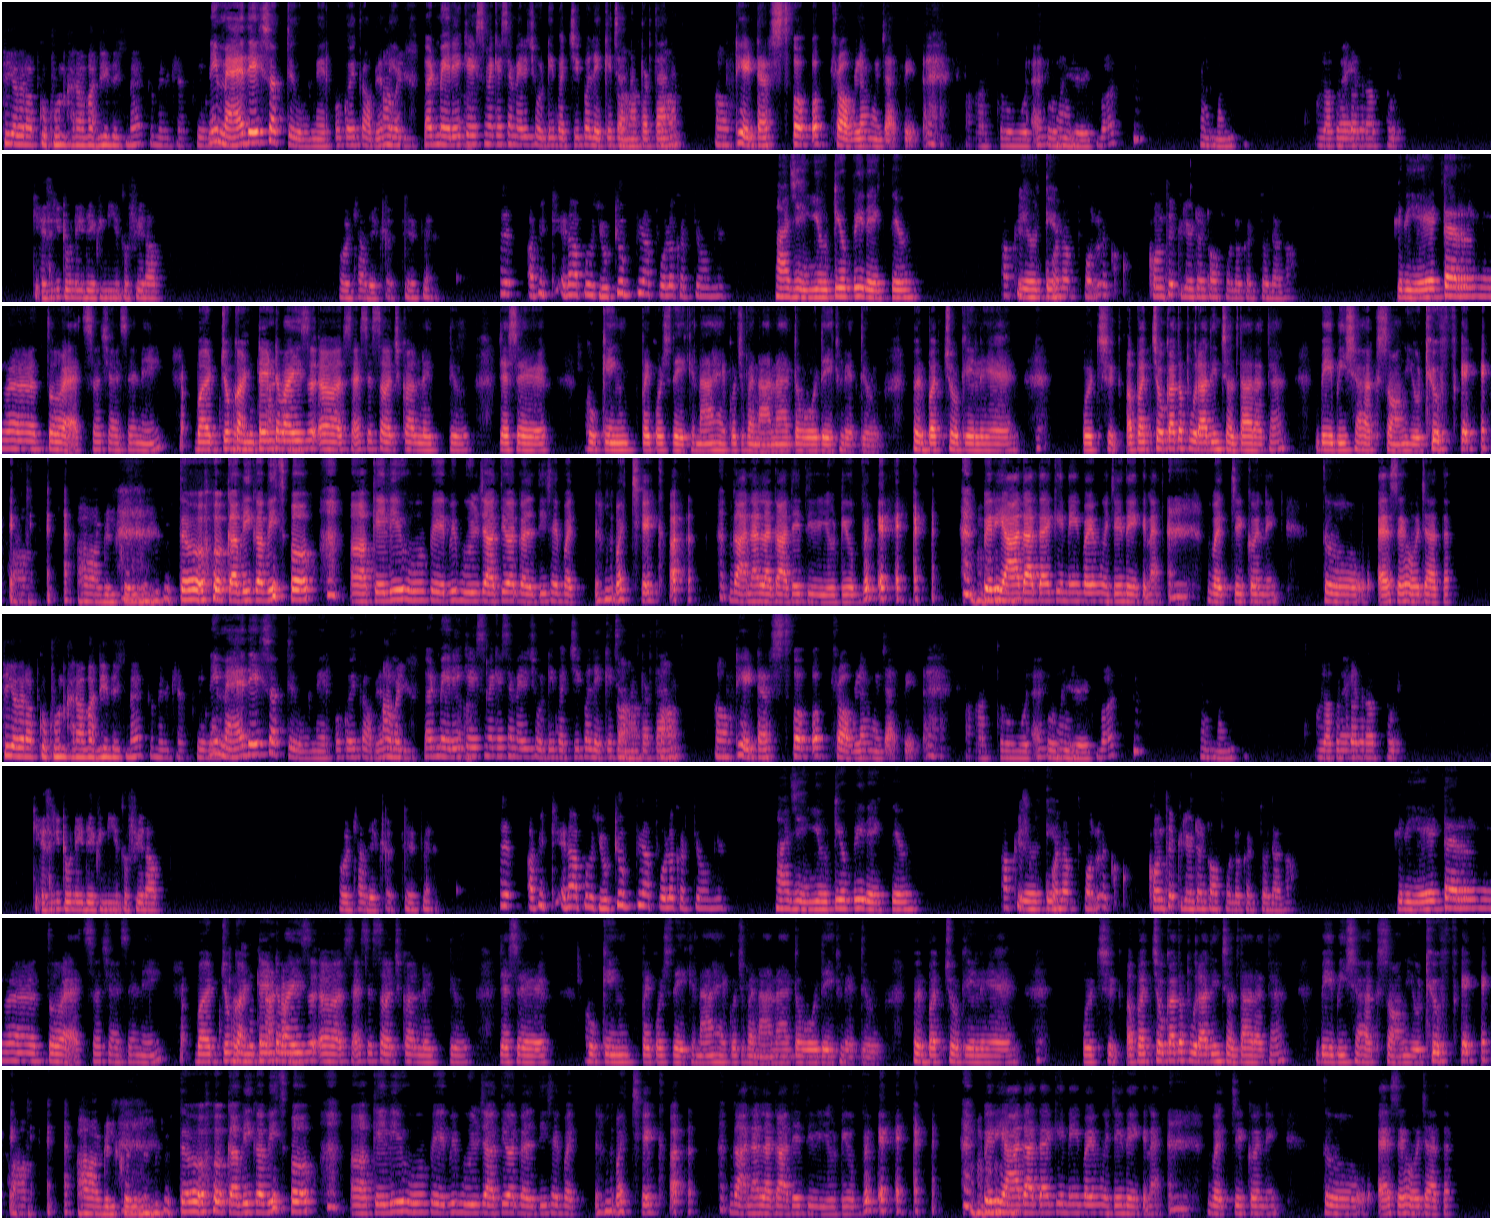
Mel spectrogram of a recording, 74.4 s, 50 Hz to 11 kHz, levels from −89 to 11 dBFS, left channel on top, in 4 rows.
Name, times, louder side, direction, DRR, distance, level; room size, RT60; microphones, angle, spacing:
voice 1, 0.0-2.8 4.7-5.2 5.8-5.9 7.7-8.4 8.9-9.1 12.2-13.9 16.4-17.5 19.0-20.6 22.8-24.0 24.8-27.7 31.1-31.4 31.7-32.4 32.9-34.7 40.1-41.0 55.9-56.1 56.8-58.0 67.9-68.6, right 2 dB, 30° right, 0.6 m, -32 dB
voice 2, 2.6-5.0 5.3-8.5 9.2-11.8 12.9-13.5 15.0-15.4 16.7-17.0 28.3-30.1 31.3-31.9 36.0-39.2 39.6-44.0 44.5-50.3 50.7-53.3 53.6-55.8 56.6-56.7 57.3-57.6 58.1-64.4 64.8-67.4 67.8-71.8 72.4-73.9, left 4 dB, 45° left, 0.3 m, -27 dB
3.3 x 2.8 x 2.3 m
head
